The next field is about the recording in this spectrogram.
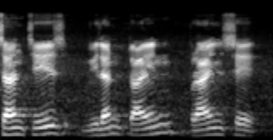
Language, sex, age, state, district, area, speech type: Urdu, male, 60+, Delhi, North East Delhi, urban, spontaneous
